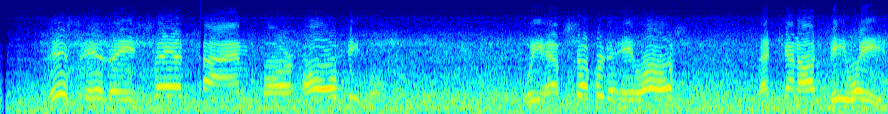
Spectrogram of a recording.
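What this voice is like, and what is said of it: Strong Texas accent. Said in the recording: “a strong Texas accent bit into the night air”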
